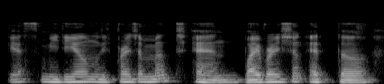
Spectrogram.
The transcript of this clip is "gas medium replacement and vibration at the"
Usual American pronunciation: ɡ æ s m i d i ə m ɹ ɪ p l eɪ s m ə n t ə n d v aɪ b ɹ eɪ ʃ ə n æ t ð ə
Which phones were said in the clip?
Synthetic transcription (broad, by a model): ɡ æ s m i d i ə m l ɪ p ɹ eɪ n m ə n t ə n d v aɪ b ɹ eɪ ʃ ə n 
